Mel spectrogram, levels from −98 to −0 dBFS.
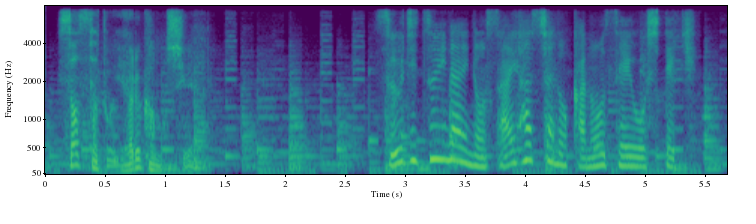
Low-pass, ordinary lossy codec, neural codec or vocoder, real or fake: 7.2 kHz; none; codec, 16 kHz, 6 kbps, DAC; fake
